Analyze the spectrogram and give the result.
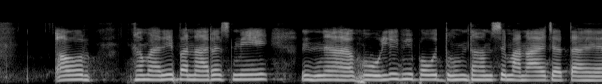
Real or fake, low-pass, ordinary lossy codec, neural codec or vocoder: fake; 7.2 kHz; none; codec, 16 kHz, 2 kbps, FreqCodec, larger model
